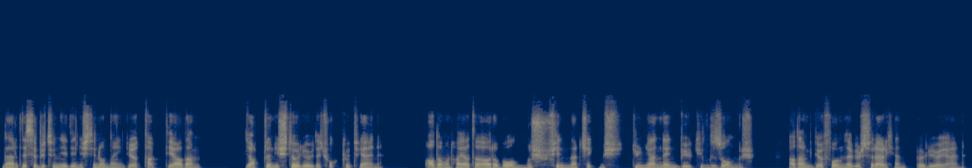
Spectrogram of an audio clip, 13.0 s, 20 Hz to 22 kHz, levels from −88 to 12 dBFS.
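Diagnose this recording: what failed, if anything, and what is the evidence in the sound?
Nothing failed in this recording, and there is no evidence in the sound of any fault at any stage.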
